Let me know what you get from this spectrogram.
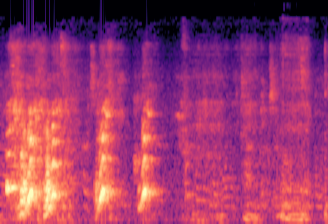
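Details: Sleeping pet dog dreaming, hiccuping and snoring softly, with bubbles forming at the corner of his mouth; a few sharp hiccup bursts in the first two seconds, then quiet low rasping snore breaths.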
